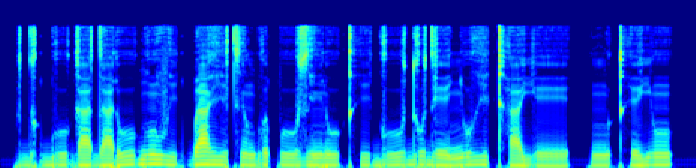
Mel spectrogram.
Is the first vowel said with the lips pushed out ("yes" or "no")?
yes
